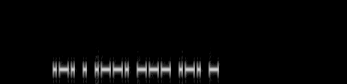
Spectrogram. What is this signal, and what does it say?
Morse code, heard as a keyed tone, about 40 wpm, 700 Hz. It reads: REPORT
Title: Six Letter Words - 40wpm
